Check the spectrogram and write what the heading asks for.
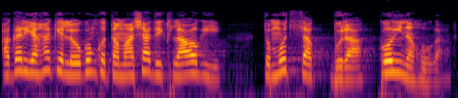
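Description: A stern, cold husband snaps firm warnings, as a male narrator plays him. His voice is smooth and a bit high. The sound is dull and lo-fi. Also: moderate pace, natural voice. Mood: harsh. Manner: firm, threatening, raised voice. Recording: dull lo-fi audiobook recording.

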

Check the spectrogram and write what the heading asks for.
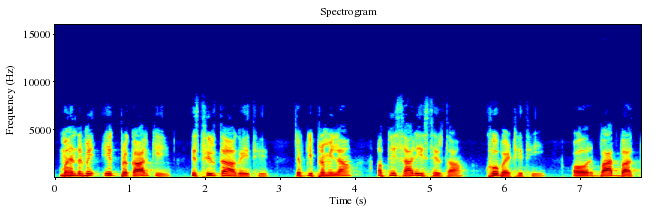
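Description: A man narrates a novel in a measured audiobook style. His voice is smooth and somewhat high. The recording sounds dull and lo-fi. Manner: measured, reads page numbers aloud.

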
